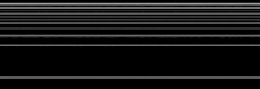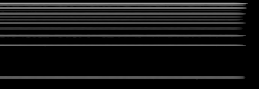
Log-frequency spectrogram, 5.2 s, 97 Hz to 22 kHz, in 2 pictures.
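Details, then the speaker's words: Steady, piercing high-pitched test tone lasting about five seconds, played through headphones to show that hearing declines irreversibly from age 18 and that parents cannot hear it: presbycusis demonstration. "dès l'âge de 18 ans l'audition commence à se dégrader et c'est irréversible la preuve écoutez ceci"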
